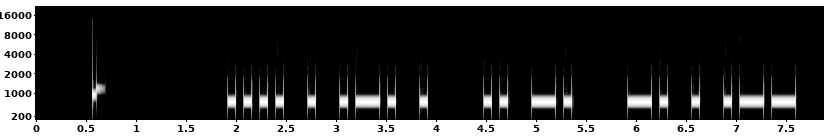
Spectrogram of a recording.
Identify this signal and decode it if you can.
Morse code, heard as a keyed tone, about 15 wpm, 700 Hz. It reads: HERE IN NEW
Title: Sets of 5 Words Encore2 15wpm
